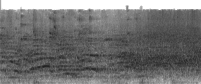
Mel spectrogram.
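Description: A basketball dribbled on a hardwood gym floor, a series of bounces, under people talking and calling out, with the echo of a large gym.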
